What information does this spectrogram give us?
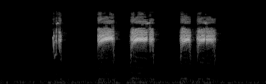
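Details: Black francolin male, breeding call, 14 May 2024 at 5:15: a short creaky opening note, then paired harsh chattering syllables twice, with nothing else audible.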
